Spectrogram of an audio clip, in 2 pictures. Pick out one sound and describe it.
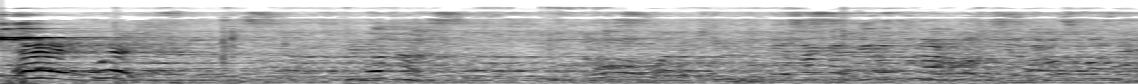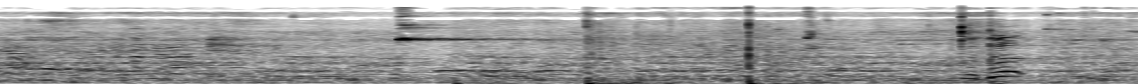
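A ball is kicked with a dull thump.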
